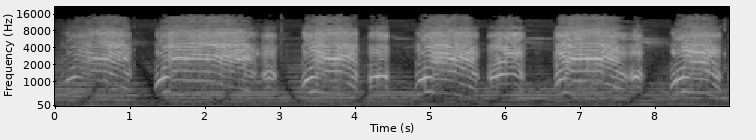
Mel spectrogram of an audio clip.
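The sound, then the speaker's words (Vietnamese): A newborn baby cries in many repeated, high, wavering wails with short pauses between them, a steady rhythmic sobbing alone. “Bỗng nhiên, có một tiếng trẻ sơ sinh khóc lên nỉ non. Cái tiếng trẻ sơ sinh khóc lên mà nghe đến rùng mình, phát ra từ miệng đứa bé Lưu Tứ”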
